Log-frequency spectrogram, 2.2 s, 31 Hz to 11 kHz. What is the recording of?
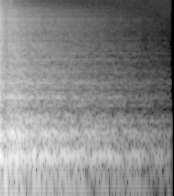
Tom with reverb effects processed with cool edit 96.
